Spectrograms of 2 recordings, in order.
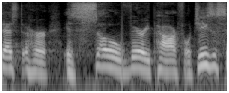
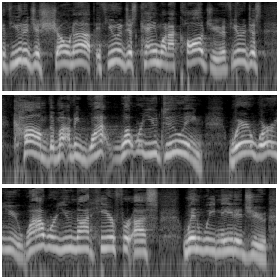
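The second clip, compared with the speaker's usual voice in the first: play-acted, high, exasperated, frustrated pleading; 7 semitones higher than usual. Voicing the woman's statement to Him in verse 21, acting out frustrated pleading. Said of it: "You can almost hear the frustration in her voice".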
